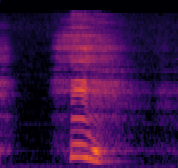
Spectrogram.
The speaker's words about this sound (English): I don't know why. I don't know why I yawn when I'm on this.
